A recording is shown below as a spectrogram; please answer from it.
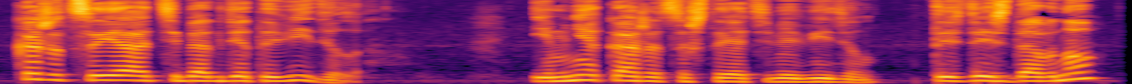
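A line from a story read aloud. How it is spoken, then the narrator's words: Sleepy, very calm voice. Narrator (Russian): произнесла немного сонным и каким-то очень спокойным голосом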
